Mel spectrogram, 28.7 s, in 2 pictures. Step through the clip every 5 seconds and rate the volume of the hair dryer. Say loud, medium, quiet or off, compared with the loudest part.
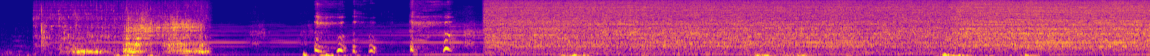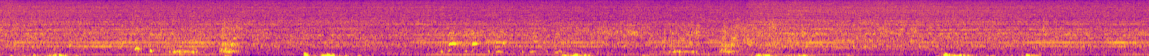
off, loud, loud, loud, loud, loud.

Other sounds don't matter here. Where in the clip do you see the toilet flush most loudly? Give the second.
2 s.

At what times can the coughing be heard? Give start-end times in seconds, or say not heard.
3.9-5.7, 16.1-16.9, 19.4-21.6.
